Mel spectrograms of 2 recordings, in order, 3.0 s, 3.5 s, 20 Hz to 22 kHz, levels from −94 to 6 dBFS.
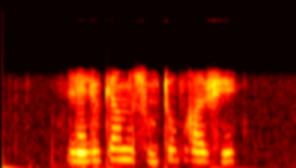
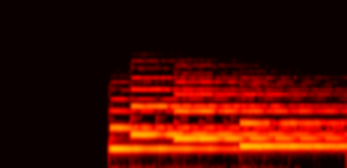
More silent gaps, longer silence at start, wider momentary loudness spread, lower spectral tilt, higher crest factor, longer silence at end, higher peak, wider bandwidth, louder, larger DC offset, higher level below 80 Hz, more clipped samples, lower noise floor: neither; second, 0.05 s vs 1.1 s; first, 10 LU vs 4 LU; first, -7 dB/octave vs -2 dB/octave; first, 20 dB vs 14 dB; first, 0.6 s vs 0 s; first, -2 dBFS vs -22 dBFS; second, 4.2 kHz vs 5.2 kHz; first, -19 LUFS vs -33 LUFS; neither; first, -56 dBFS vs -80 dBFS; neither; second, -58 dBFS vs under -90 dBFS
